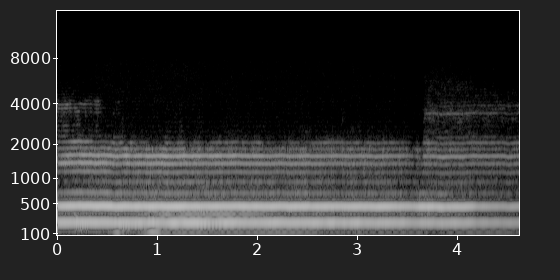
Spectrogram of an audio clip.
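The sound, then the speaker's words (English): Humming on an exhaled breath after a deep inhale: one steady, low tone held without a break for several seconds, easing slightly in loudness near the end. “taking a deep inhalation and humming on the exhalation. So we take a deep inhale, and then it will sound like,”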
